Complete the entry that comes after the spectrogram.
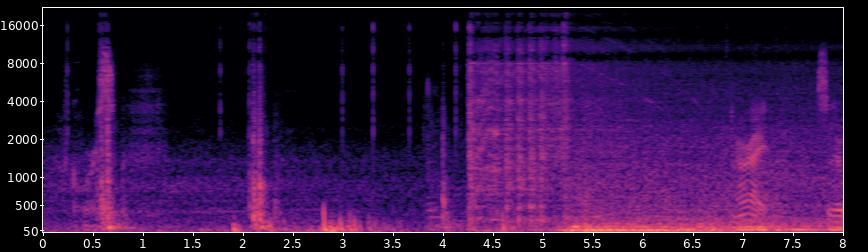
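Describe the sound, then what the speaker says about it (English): Several sharp clicks and thumps, then a 2014 Ford F-150 engine cranks and catches via factory remote start, settling into a steady low rumble with a voice briefly over it. "hit the remote start button twice"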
